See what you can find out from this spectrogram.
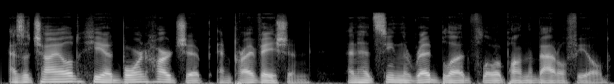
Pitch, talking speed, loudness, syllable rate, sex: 95 Hz, 185 wpm, -18 LUFS, 4.7 syllables/s, male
